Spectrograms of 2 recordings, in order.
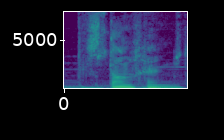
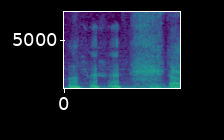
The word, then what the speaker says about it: Stonehenge: Després de ruixar amb pintura taronja el famós jaciment prehistòric, a veure si ho diré bé això, de Stonehenge. – Stonehenge. – Sí. Ho he buscat per veure la pronunciació i ja no me'n recordo. Stonehenge.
